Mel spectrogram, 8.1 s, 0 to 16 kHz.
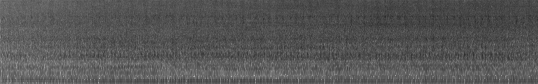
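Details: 2000 VW Jetta MK4 VR6 petrol engine idling rough and uneven, with a lumpy stumble from a bad misfire on one cylinder.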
